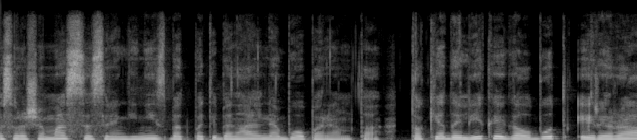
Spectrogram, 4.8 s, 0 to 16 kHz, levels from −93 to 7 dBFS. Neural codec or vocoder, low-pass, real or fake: none; 14.4 kHz; real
